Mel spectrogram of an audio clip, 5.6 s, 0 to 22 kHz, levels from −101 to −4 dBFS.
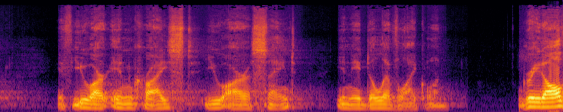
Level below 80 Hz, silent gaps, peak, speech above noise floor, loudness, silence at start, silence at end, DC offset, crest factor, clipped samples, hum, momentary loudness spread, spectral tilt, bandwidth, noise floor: -56 dBFS; none; 0 dBFS; 55 dB; -21 LUFS; 0.6 s; 0 s; under 0.1%; 20 dB; under 0.1%; none; 17 LU; -5 dB/octave; 19 kHz; -74 dBFS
